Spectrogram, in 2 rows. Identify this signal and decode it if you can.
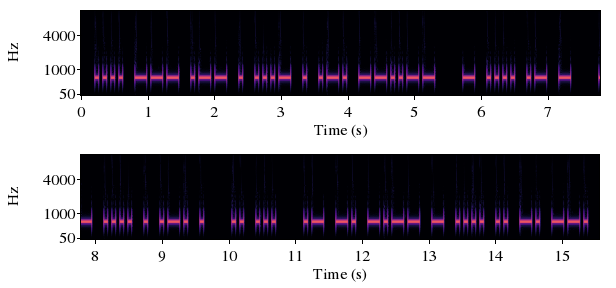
Morse code, heard as a keyed tone, about 21 wpm, 700 Hz. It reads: HOWEVER, THAT THERE IS ANYTHING
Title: Sentences from Top 1000 Words - Review Part 3 - 20wpm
